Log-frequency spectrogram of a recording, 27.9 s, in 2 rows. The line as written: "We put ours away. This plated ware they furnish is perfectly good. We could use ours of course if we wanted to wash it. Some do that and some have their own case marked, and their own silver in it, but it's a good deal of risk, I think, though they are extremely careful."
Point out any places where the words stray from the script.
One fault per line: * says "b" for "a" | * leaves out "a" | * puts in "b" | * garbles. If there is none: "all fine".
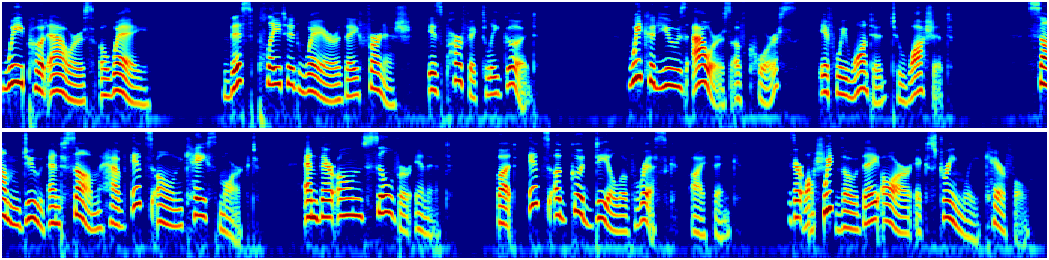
* leaves out "that"
* says "it's" for "their"
* garbles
